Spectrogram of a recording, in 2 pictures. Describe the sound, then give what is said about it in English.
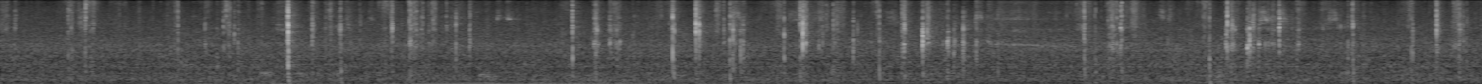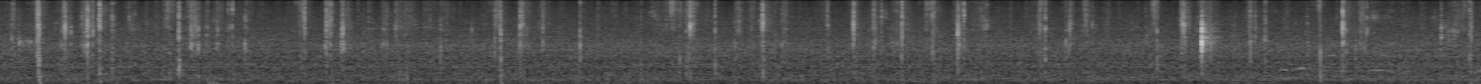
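Card shuffling of a deck, with repeated crisp riffles and papery flicks running steadily for about half a minute over a low, constant background hum. “I'm gonna shuffle and see what spirit.”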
